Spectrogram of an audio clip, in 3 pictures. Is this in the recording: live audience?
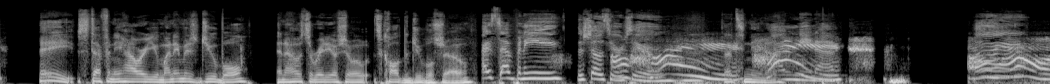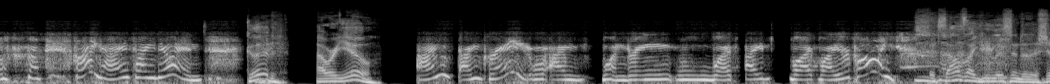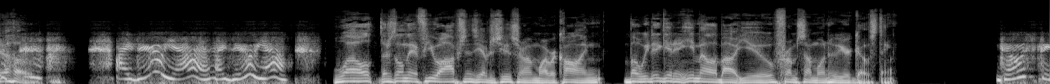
no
